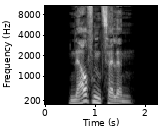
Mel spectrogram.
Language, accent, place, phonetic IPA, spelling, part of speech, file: German, Germany, Berlin, [ˈnɛʁfənˌt͡sɛlən], Nervenzellen, noun, De-Nervenzellen.ogg
- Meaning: plural of Nervenzelle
